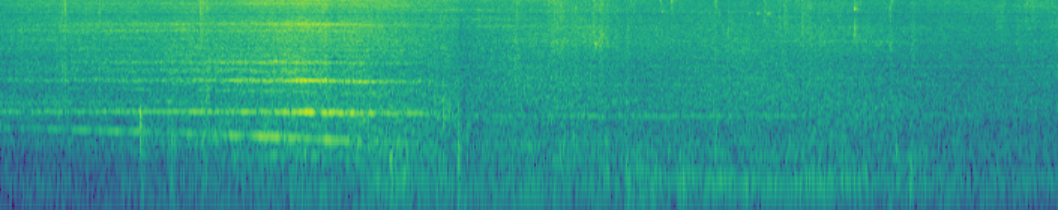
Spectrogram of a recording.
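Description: Regional electric train passing close by on a curve. Wheel squeal is heard as high tones in the first four seconds or so, one of them falling in pitch. After that comes the steady rumble of the carriages rolling past.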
